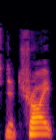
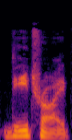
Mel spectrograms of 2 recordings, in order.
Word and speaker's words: Detroit: First of all, they say you must learn to pronounce it correctly. It's Detroit, not Detroit. – Oh my gosh! Yeah. – if you say Detroit, we will assume you are from Toledo. uh, forget the traffic rules Detroit has its own version of traffic rules, and they basically are hold on and pray.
